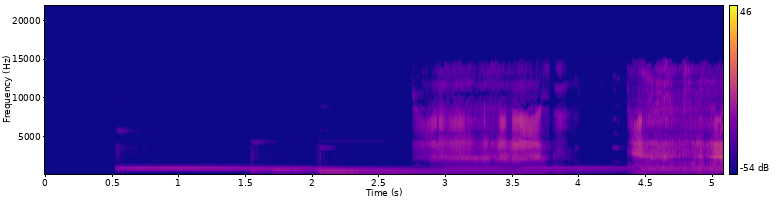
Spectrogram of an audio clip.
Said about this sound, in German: Mitten in der Nacht schreit das Baby. Es ist Zeit für den Mitternachtssnack.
